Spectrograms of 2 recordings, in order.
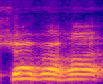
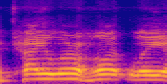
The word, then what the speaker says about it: Tyler Huntley: Oh, it's Trevor Hunt or Tyler Huntley. I couldn't even pronounce his name.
